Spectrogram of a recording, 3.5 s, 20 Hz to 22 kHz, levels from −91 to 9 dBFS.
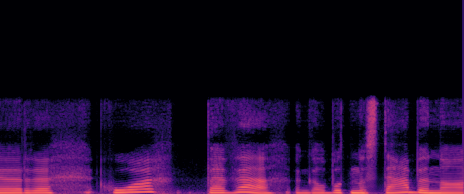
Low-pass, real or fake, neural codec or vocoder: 10.8 kHz; fake; codec, 24 kHz, 0.9 kbps, DualCodec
